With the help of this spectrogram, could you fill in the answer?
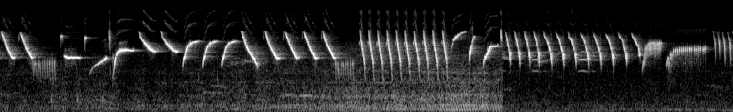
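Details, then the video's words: Vigorous song of a panda canary played to coax silent canaries into answering: repeated descending whistles, a burst of very fast ticking notes, then rolling trills and a sustained whistled note. "PANCINGAN KENARI PANDA GACOR AMPUH UNTUK MEMANCING KENARI MACET BUNYIPUN BISA LANGSUNG RESPON NYAUT"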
